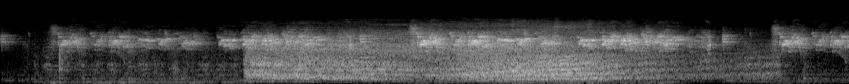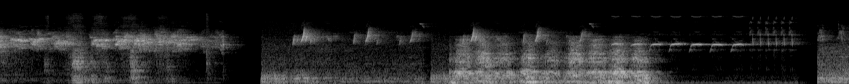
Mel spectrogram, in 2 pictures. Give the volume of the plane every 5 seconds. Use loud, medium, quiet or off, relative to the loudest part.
loud, loud, off, off.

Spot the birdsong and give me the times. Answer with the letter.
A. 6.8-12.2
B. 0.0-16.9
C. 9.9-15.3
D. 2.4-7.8
B.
